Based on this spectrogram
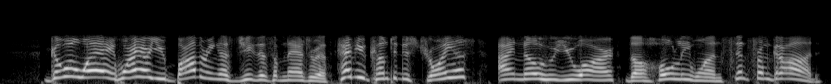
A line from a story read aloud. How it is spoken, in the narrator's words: a man possessed by a demon began shouting at Jesus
